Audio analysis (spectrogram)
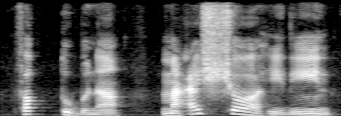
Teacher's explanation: ஃபக்துபுனா, பாவில் சுக்கூன் வந்திருக்கு, பாவில் பா சுக்கூன் பெறும்போது கல்கலாவுடைய சட்டம், அந்த இடத்துல அசைச்சு ஓதணும். நூனில் அலிஃப் மத் இருக்குது, 2 ஹரக்கத் நீட்டணும். · ஷீனில் தஸ்தீத் இருக்குது, அழுத்தம் கொடுக்கணும். மேலே கடா மத் இருக்கிறதுனால 2 ஹரக்கத் நீட்டணும்.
